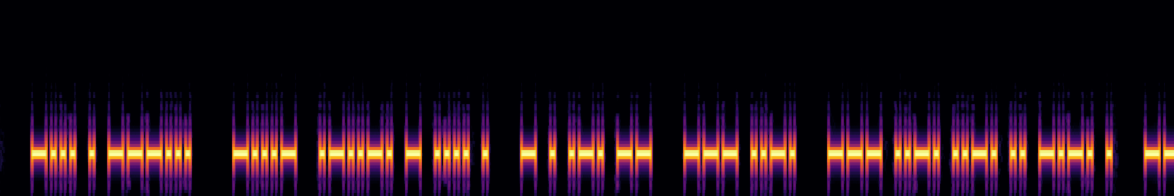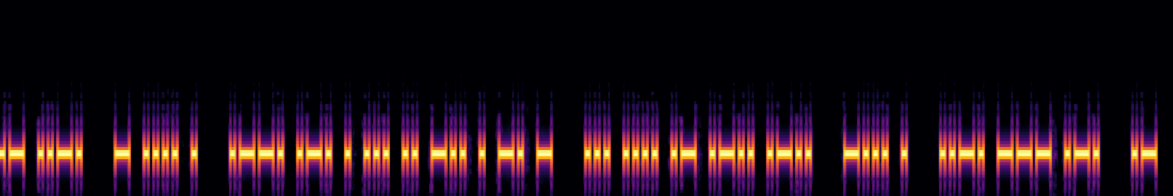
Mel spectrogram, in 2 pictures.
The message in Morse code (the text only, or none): BE: <BT> "THE TERM OF OFFICE OF THE PRESIDENT SHALL BE FOR A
